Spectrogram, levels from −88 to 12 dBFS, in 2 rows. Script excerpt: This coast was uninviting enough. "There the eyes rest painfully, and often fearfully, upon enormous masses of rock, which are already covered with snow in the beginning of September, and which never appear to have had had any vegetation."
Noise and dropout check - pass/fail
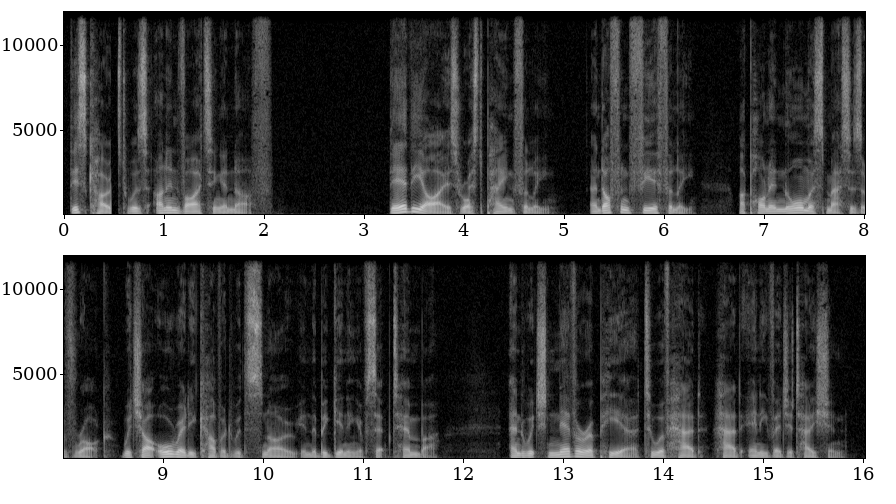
fail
